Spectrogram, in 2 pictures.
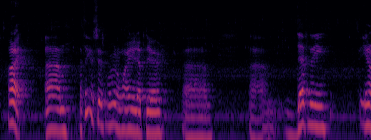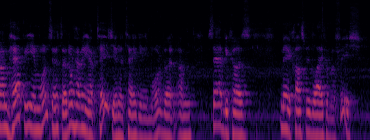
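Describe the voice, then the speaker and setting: With long, frequent pauses, a man speaks at a moderate pace and a fairly high pitch, with ordinary pitch variation. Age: 60s. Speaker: aquarium hobbyist vlogger. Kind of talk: casual video update. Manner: halting with many fillers.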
